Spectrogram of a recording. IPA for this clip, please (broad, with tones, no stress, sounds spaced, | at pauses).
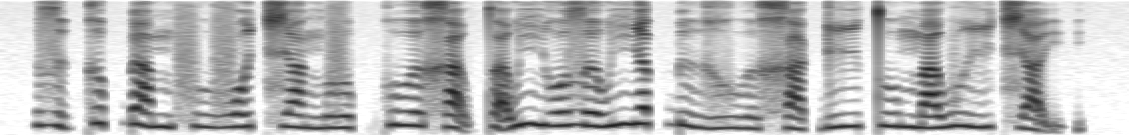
z ɨ̰˧˨ k ə˦˥ p̚ ɗ a̤˨˩ m f ṳ˨˩ v ɔ˨˦ t͡ɕ a̤˨˩ ŋ v ə˨˩ p̚ k u˧ ə̯ x a̰˧˨ w t̪ a̰˧˥ w ɲ o˨˦ z ə˨˦ w ɲ a˦˥ t̚ ɗ ɨ̤˨˩ ɣ ṳ˨˩ ə̯ x a˨˩ k̚ ɣ i˧ t̪ u˧ m a˨˦ w ɣ i˨˦ t͡ɕ a̰˧˨ j ʔ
